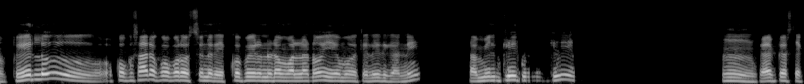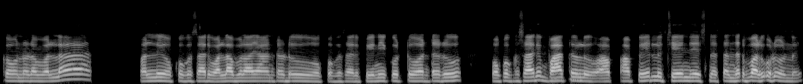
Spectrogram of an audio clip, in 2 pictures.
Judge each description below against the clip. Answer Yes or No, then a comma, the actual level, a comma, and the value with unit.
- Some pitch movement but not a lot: No, narrow, 2.3 semitones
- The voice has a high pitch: No, medium, 160 Hz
